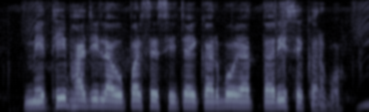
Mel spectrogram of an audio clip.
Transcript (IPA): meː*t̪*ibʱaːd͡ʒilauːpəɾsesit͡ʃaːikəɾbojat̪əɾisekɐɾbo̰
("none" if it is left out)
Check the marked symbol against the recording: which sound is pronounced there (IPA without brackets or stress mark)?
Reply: t̪ʰ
